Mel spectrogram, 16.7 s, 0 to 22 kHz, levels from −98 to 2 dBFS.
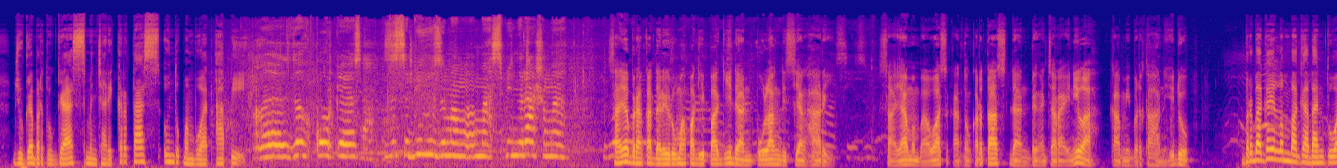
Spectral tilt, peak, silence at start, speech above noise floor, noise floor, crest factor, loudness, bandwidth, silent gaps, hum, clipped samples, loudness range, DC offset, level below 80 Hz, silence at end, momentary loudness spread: -5 dB/octave; -2 dBFS; 0.15 s; 34 dB; -54 dBFS; 20 dB; -21 LUFS; 16 kHz; none; none; under 0.1%; 5 LU; under 0.1%; -48 dBFS; 0 s; 11 LU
